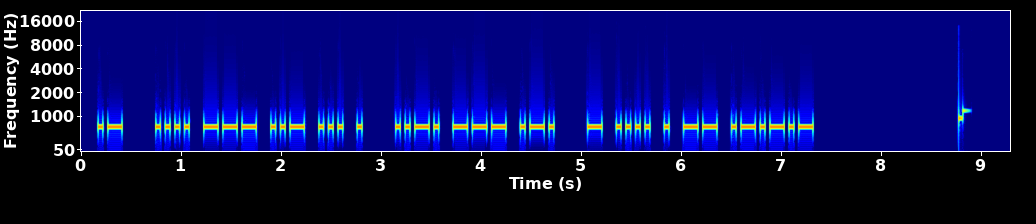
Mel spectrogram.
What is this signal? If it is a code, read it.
Morse code, heard as a keyed tone, about 25 wpm, 700 Hz. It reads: A HOUSE FOR THEM.
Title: Sentences from Top 1000 Words - Review Part 1 - 25wpm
